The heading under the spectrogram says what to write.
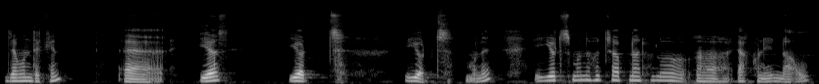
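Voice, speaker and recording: A young man with a husky, slightly breathy voice that sits a little high teaches letters step by step. He speaks Bengali as his first language and repeats each example word slowly and patiently. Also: darkish tone. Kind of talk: explaining at a blackboard.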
